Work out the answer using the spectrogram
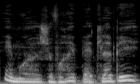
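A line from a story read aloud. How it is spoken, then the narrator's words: Exclaimed. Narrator (French): s'écria Don Diego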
